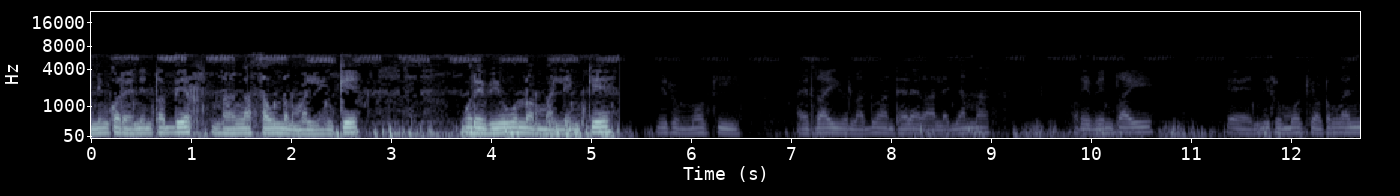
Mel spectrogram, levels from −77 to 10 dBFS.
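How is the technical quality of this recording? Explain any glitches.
The technical quality is poor. The speech is band-limited throughout, and from 5.28 s to the end it almost vanishes.

Low-bitrate audio saved at a high bitrate: for the whole clip nothing is present above 6.3 kHz, so the sound is dull and smeared. The likely cause is an encode near 24 kbit/s, re-saved as high-bitrate MP3 that cannot restore what was lost. A spectrogram shows a flat ceiling at 6.3 kHz.

One channel inverted: from 5.28 s onward the level drops by about 22 dB, leaving only a faint residue. The likely cause is one stereo channel with reversed polarity, so the centred speech cancels when the channels are summed to mono. The waveform abruptly shrinks to a narrow sliver there.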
